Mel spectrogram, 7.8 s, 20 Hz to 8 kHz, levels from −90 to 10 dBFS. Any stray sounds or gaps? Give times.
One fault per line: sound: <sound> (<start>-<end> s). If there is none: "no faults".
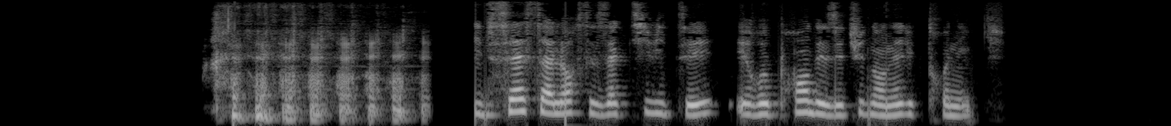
sound: laugh (1.4-2.9 s)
